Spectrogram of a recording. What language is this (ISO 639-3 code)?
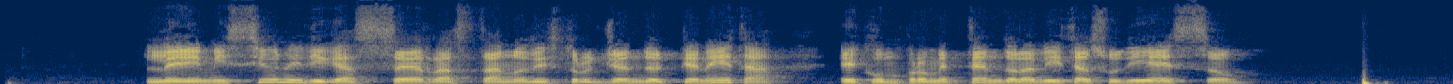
ita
